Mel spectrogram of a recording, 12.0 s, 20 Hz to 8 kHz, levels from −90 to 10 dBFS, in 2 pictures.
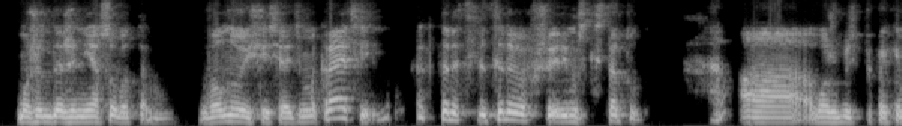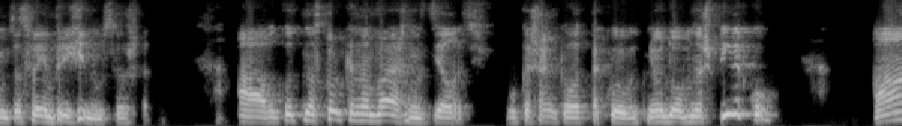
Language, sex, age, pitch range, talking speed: Russian, male, 20-39, 120-140 Hz, 175 wpm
